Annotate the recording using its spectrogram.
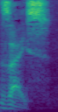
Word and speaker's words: Zeiss: Do you spell that Zeiss? – That's correct. That Zeiss.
